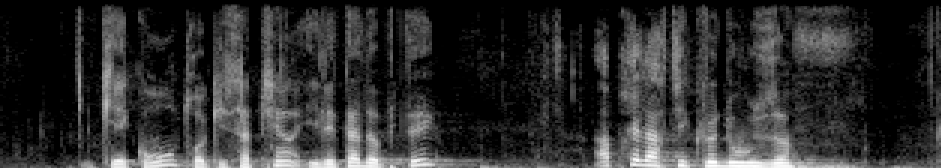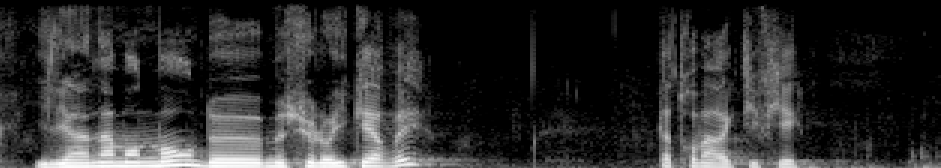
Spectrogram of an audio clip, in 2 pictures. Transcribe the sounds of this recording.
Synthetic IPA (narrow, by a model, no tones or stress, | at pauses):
kʲiɛkɔ̃t̪χəkʲisapst̪jɛ̃ʔilɛt̪ad̪ɔpt̪e | apχɛlaʁt̪ikləd̪uz | iliaɛ̃namɑ̃d̪mɑ̃d̪əməsjølɔikɛʁve | kat̪χəvɛ̃ʁɛk̚t̪ifje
